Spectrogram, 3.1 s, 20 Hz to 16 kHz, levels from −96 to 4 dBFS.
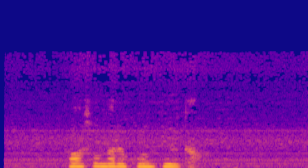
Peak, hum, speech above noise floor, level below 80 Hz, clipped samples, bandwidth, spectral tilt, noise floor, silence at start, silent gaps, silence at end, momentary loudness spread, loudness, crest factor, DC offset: -6 dBFS; none; 29 dB; -62 dBFS; under 0.1%; 6.6 kHz; -7.5 dB/octave; -48 dBFS; 0.7 s; none; 1.1 s; 19 LU; -20 LUFS; 18 dB; under 0.1%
